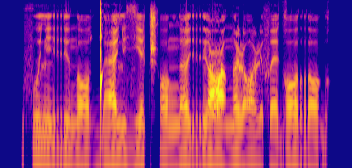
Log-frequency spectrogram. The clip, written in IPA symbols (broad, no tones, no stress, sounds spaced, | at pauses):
f u lʲ ɛ̃ rʲ ʊ n ɔː ɡ͡ǃ æ lʲ ə zʲ æ t͡ʃʼ ɔː ŋ ɜ rʲ ɔ ʕ ɒ n ʌ ɭ ɔː ɭ ɪ f ɛː ɡ ɔː r ɔː ɡ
